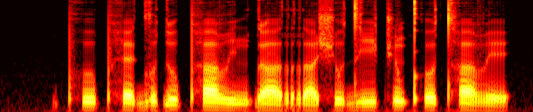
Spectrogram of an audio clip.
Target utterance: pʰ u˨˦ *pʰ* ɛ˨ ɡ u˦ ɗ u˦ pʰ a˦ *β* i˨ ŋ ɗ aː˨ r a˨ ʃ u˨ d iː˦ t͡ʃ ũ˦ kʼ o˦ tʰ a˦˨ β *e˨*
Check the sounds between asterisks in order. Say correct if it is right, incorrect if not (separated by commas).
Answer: correct, correct, correct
